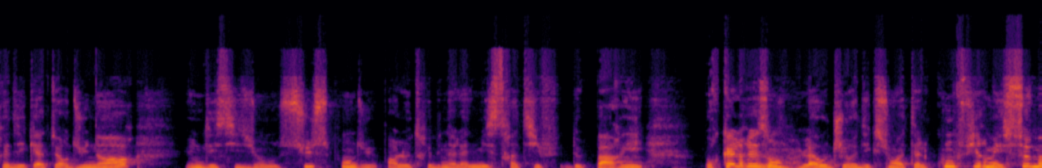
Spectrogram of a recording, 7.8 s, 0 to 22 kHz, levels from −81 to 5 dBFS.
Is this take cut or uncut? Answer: uncut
